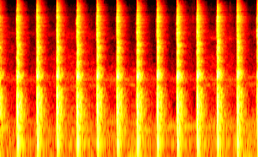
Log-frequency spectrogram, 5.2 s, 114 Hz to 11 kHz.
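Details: Second shockwave therapy session on a runner's left SI joint, hip and lower back at a chiropractic clinic; history of sciatic nerve damage. Sharp, evenly spaced tapping pulses at about 150 a minute; patient rates pain about 7.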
